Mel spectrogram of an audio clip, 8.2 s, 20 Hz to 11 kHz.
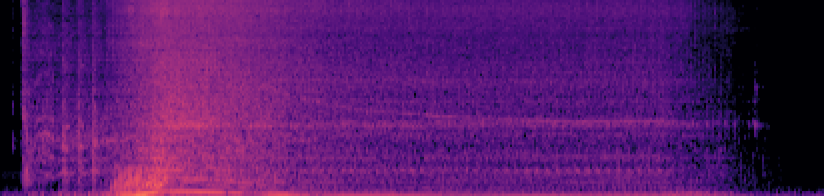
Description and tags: Clip featuring a Mercedes-Benz 190E-16V starting and giving a big rev. Mic'd with a DPA 4062 taped to the radiator support above the driver's side headlight.
engine, vroom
